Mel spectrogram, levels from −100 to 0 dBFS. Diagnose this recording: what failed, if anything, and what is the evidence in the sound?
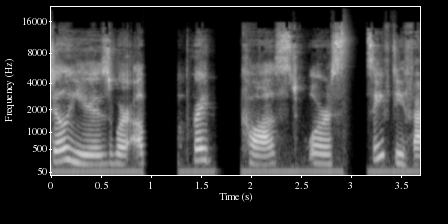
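A call audio freeze at the network stage breaks the speech three times: 0.91–1.30 s just after "used where", 1.63–1.93 s and 2.92–3.19 s. Each starts with a brief held-over fading buzz and then falls silent for roughly 0.1–0.3 s. Delayed packets likely let the jitter buffer run empty. Unlike packet loss, the speech resumes exactly where it stopped, so nothing is missing and only a gap of 0.24–0.35 s is inserted.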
